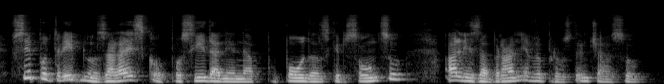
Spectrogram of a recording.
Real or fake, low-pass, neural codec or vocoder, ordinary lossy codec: real; none; none; none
